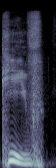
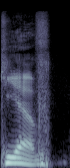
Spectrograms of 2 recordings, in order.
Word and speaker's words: Kyiv: what we now know is pronounced Kyiv, not Kiev. That's what they were saying yesterday in Congress. Kyiv. – It's the Ukrainian pronunciation. We adopted the Russian pronunciation.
